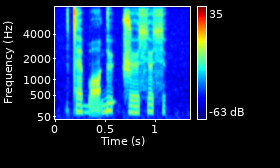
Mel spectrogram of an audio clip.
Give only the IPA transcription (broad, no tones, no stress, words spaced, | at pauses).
tɛbɑ̰ɠʉʔ ʈ͡ʂøsøs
